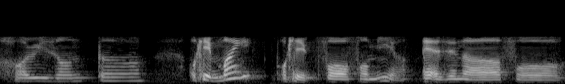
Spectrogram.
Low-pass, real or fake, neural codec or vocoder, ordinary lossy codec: 3.6 kHz; fake; codec, 44.1 kHz, 7.8 kbps, Pupu-Codec; none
